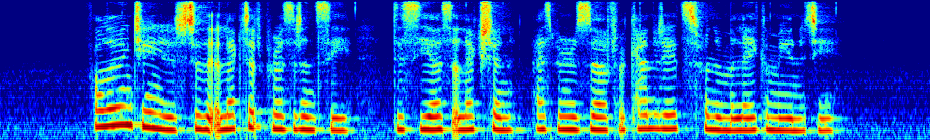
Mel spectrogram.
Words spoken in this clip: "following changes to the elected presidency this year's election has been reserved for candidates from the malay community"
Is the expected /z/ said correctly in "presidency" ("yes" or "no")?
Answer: yes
